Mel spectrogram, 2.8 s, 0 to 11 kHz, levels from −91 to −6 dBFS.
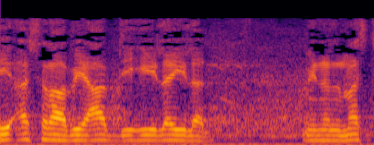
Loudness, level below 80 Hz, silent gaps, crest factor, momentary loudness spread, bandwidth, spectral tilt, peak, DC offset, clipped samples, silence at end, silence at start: -26 LUFS; -56 dBFS; none; 18 dB; 15 LU; 7.4 kHz; -5.5 dB/octave; -8 dBFS; 0.5%; under 0.1%; 0 s; 0 s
